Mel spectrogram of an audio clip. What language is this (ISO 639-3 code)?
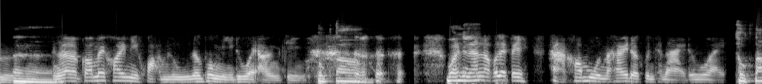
tha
